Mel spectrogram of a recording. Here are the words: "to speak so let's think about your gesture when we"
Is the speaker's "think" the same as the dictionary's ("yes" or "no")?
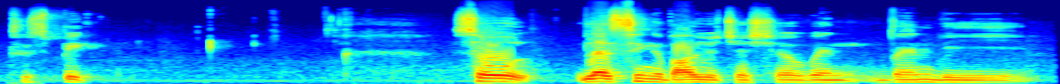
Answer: no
